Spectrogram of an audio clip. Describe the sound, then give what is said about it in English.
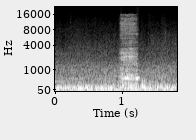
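A single short, raspy cough or throat-clear bursts out midway, loud and brief, over a steady low rumble with no talking. “Man, I'm choking.”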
